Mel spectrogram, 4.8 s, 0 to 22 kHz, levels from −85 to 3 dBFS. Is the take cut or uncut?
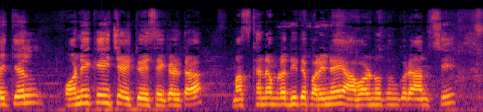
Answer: uncut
